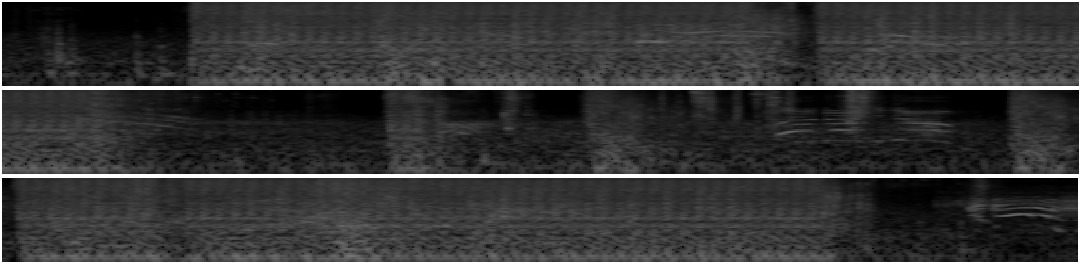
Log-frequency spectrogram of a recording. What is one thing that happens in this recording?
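An assault rifle fires long, rapid bursts at close range.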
